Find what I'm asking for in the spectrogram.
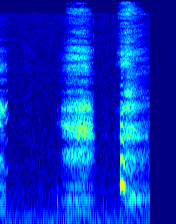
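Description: A man gasps sharply twice in quick succession, a long breathy intake followed by a shorter, more startled one, fairly loud with no talking, as he recoils from a woman's touch.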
